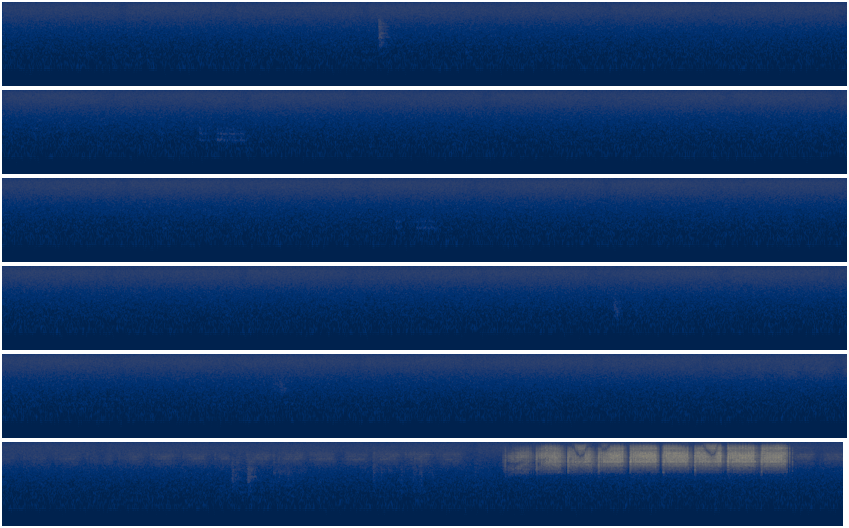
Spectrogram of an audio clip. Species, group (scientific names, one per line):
Chorthippus mollis
Orthoptera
